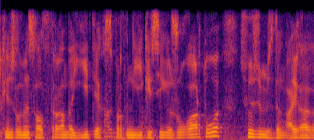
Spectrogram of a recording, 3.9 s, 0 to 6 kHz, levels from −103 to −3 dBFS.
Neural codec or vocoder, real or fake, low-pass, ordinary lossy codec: vocoder, 22.05 kHz, 80 mel bands, Vocos; fake; 5.4 kHz; none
